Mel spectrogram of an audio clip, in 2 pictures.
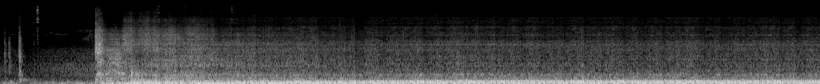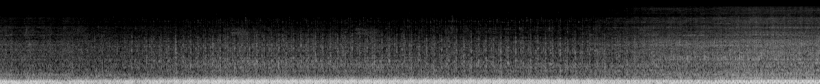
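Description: Ford V8 engine in a 1932 Ford coupe hot rod started with the key: it fires about a second in and settles into a steady idle.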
